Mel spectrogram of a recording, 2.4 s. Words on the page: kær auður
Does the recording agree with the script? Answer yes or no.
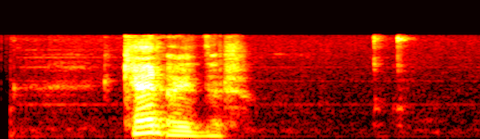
yes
